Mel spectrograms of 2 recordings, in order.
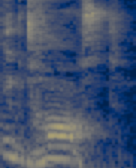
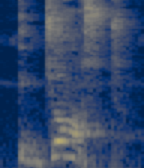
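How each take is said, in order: First: EXHAUST with a breathy H, "ig-jhost"; EXHAUST with H puffed after the X; wrongly sounded H. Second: EXHAUST as "ig-jost", with no H; silent H. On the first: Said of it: "not exhaust". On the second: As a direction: drop the H in EXHAUST. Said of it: "H is always silent when it is after X". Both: Shown as a demonstration.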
